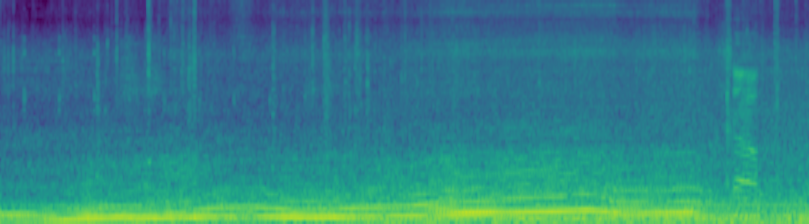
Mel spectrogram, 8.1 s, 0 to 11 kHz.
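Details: Infiniti G35 with aftermarket tubular headers, after fixing header-to-steering-shaft contact that rattled the dash: engine pulls cleanly through the gears with smoothly rising pitch and road noise, no buzz or rattle from the steering shaft.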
